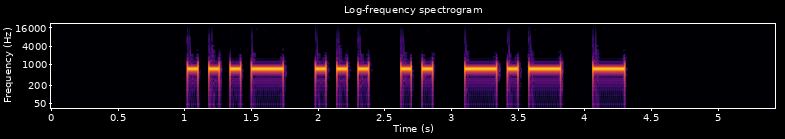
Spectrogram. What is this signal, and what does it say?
Morse code, heard as a keyed tone, about 15 wpm, 700 Hz. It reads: VSIKT
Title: Code Groups - 5 Letters - 15wpm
